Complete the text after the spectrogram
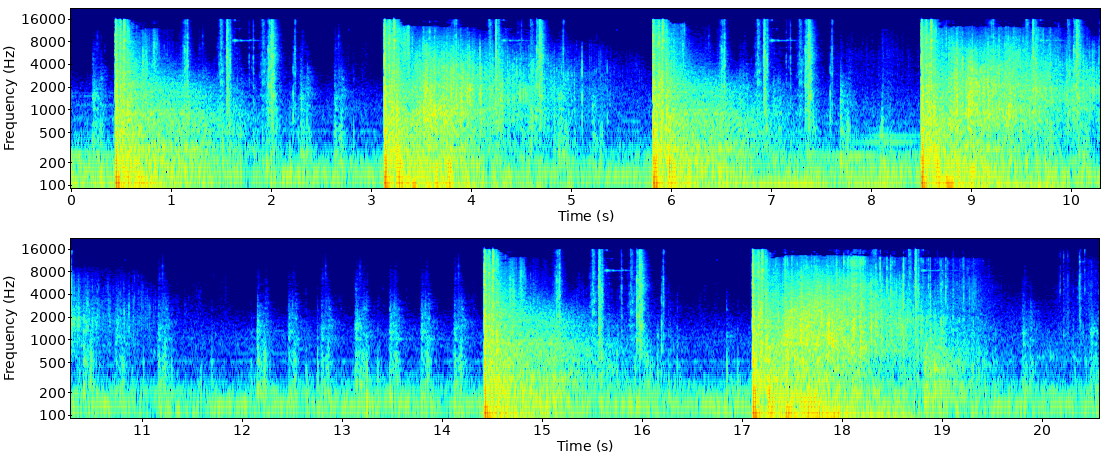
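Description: A heavy gun fires single loud shots that boom and echo away.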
